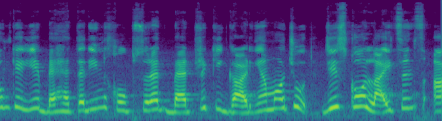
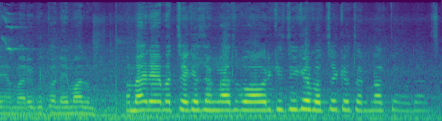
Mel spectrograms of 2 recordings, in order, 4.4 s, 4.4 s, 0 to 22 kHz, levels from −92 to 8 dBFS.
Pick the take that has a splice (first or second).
second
